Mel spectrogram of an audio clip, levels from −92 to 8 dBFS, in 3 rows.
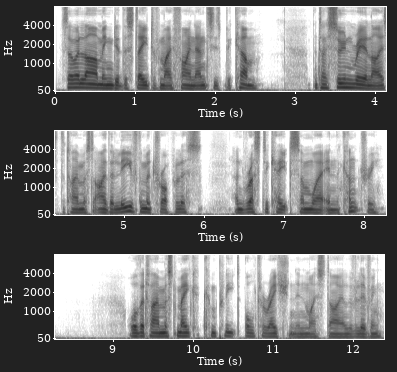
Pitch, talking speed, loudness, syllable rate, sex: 110 Hz, 190 wpm, -19 LUFS, 6.5 syllables/s, male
